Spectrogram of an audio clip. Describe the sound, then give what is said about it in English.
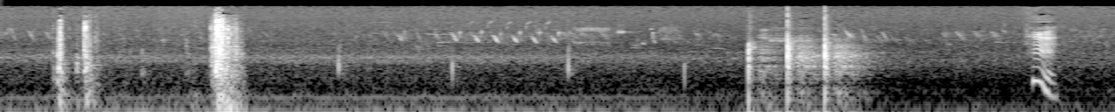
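Sharp knocks on the door of Craig's house, a couple of quick raps and then a heavier thump, followed by a louder burst of several knocks close together. Fairly loud, with a low steady hum underneath. “guess I'll have to knock louder.”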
